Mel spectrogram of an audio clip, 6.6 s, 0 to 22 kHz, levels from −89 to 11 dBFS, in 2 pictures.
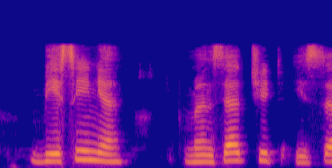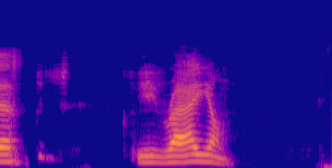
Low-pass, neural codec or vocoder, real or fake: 7.2 kHz; codec, 16 kHz, 0.5 kbps, X-Codec, WavLM features, trained on Multilingual LibriSpeech; fake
